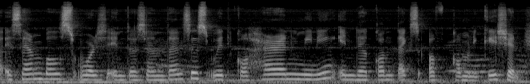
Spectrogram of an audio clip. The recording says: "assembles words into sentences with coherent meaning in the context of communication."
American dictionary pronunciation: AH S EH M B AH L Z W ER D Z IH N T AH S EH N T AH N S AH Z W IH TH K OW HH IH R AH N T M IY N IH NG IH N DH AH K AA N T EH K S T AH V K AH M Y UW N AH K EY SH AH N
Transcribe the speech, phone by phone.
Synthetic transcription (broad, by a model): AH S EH M B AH L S W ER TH IH N T AH S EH N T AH N S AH S W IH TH K OW HH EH R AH N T M IY N IH NG IH N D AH K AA N T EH K S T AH F K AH M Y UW N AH K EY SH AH N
